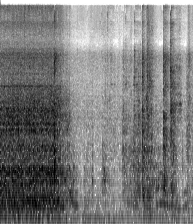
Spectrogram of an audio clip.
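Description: A sewing machine stitches a small t-shirt seam, the motor whirring loud and steady for about a second and a half, then running softer in short uneven bursts as the fabric is turned along the edge.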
